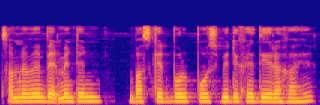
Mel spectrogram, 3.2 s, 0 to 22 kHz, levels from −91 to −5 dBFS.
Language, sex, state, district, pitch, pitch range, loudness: Hindi, male, Arunachal Pradesh, Lower Dibang Valley, 150 Hz, 150-155 Hz, -15 LUFS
